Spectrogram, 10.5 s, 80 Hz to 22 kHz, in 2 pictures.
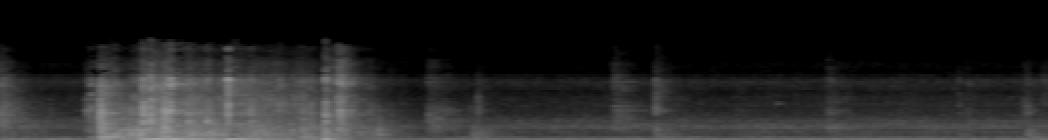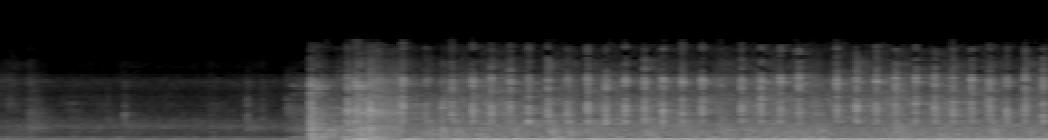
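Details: Predator 212 single-cylinder with Mikuni carb and torque converter, first start after upgrades: pulls over, catches and settles into even, steady beat with no misses; runs healthy.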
